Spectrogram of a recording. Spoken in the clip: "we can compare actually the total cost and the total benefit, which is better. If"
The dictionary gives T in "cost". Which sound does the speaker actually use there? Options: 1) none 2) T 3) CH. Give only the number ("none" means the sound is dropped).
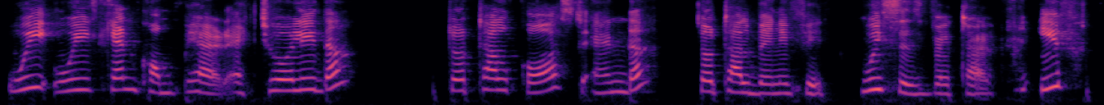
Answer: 2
